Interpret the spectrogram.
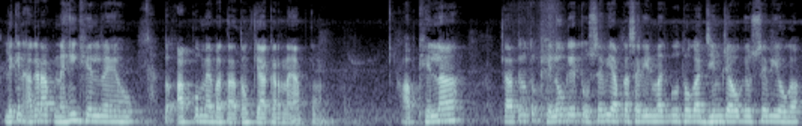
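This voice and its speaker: Man, slightly raised pitch, lecturing straight to camera, repeats his rules, calls the viewer brother. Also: a bit bright, slight background noise. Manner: lecturing, repetitive, addresses listener as brother. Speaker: self-help video host. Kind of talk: direct-to-camera advice monologue.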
